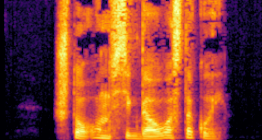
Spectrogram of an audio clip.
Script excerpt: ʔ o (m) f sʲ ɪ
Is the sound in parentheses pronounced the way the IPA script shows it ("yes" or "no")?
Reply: no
